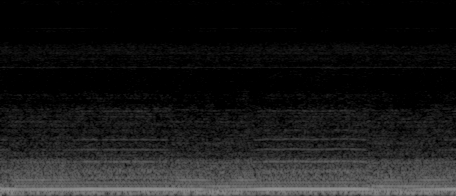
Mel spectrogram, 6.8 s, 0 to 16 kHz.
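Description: Honda D16Y8 1.6-litre SOHC VTEC four-cylinder engine idling steadily, heard from inside the cabin. It is freshly started, with the oxygen sensor still warming up, and running quite lean at about 16.5:1 air/fuel.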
